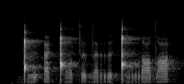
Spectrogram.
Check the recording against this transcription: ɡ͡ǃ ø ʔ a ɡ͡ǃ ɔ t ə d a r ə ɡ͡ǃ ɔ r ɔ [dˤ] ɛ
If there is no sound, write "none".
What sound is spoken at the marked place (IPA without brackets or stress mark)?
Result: dˤ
